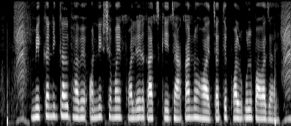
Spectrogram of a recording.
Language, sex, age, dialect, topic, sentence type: Bengali, female, 36-40, Northern/Varendri, agriculture, statement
